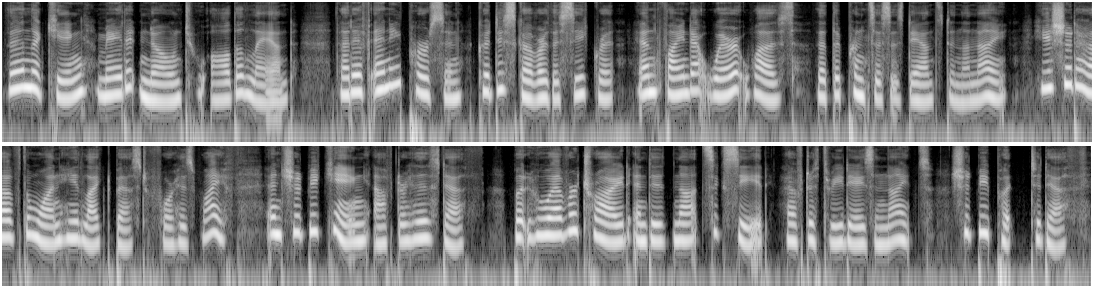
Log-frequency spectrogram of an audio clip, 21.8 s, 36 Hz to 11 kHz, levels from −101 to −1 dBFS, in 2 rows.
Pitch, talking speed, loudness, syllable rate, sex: 245 Hz, 180 wpm, -17 LUFS, 4.2 syllables/s, female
